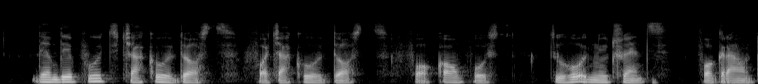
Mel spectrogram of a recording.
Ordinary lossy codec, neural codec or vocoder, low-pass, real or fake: none; vocoder, 44.1 kHz, 80 mel bands, Vocos; 7.2 kHz; fake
